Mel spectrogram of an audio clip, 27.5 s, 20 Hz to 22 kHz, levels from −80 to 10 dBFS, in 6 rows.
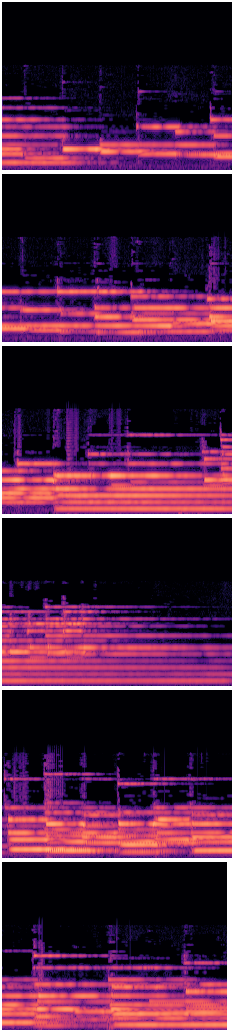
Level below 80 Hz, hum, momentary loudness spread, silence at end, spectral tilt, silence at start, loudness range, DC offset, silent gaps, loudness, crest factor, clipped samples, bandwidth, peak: -56 dBFS; none; 11 LU; 0 s; -6.5 dB/octave; 0 s; 6 LU; under 0.1%; none; -12 LUFS; 12 dB; under 0.1%; 4.9 kHz; 0 dBFS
